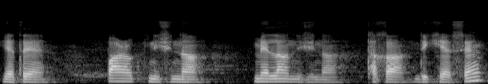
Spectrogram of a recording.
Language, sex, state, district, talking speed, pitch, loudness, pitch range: Nagamese, male, Nagaland, Kohima, 85 wpm, 120 Hz, -19 LUFS, 115-135 Hz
